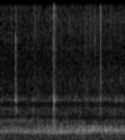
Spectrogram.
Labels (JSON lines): {"label": "anthrophony, boat engine", "recorder": "HydroMoth"}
